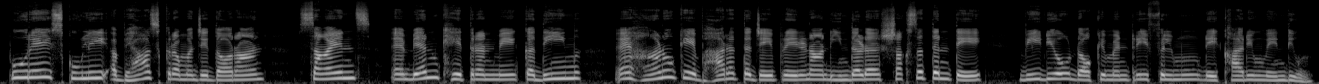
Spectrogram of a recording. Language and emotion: Sindhi, neutral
